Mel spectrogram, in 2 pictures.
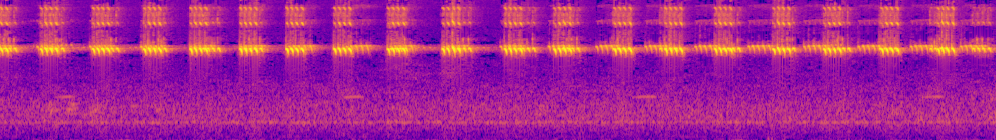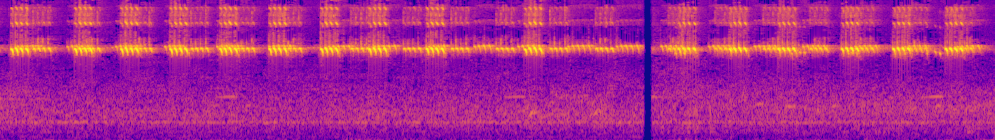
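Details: Nighttime cricket chorus: continuous run of high, pulsed chirps about two per second, steady and insistent, with a brief dip near the end and a faint low background hum.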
